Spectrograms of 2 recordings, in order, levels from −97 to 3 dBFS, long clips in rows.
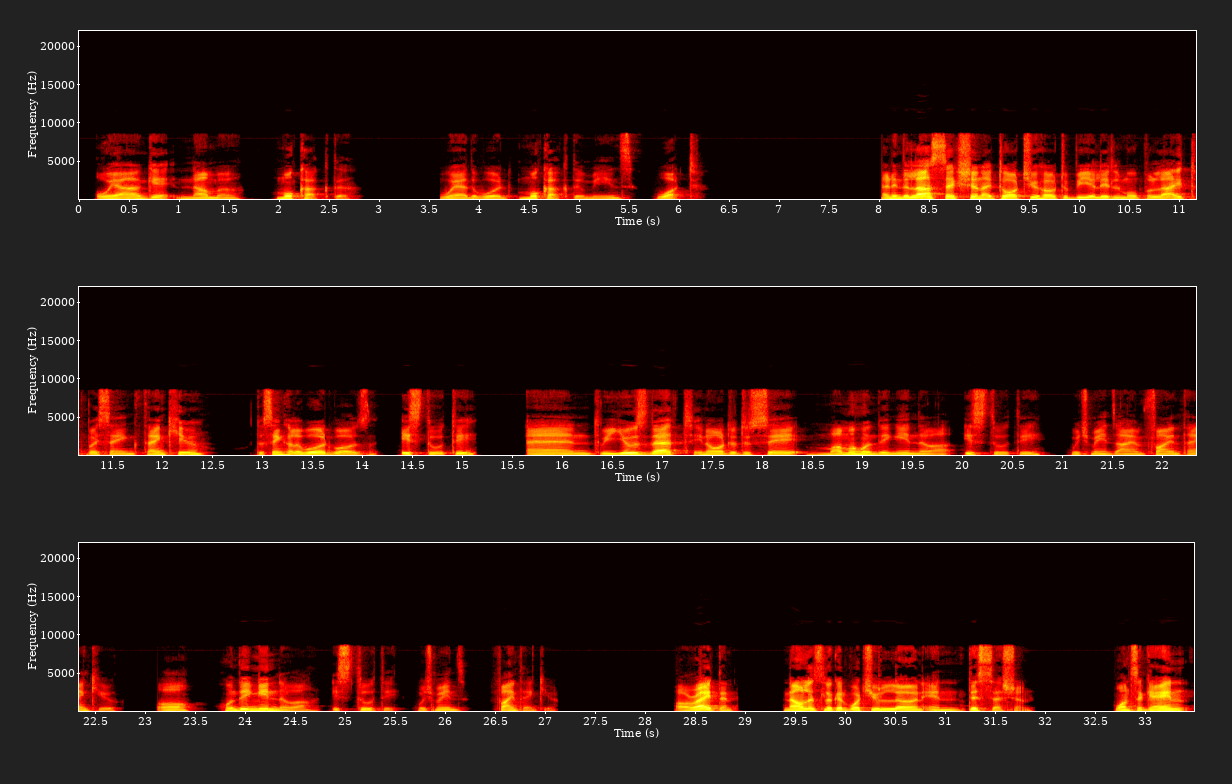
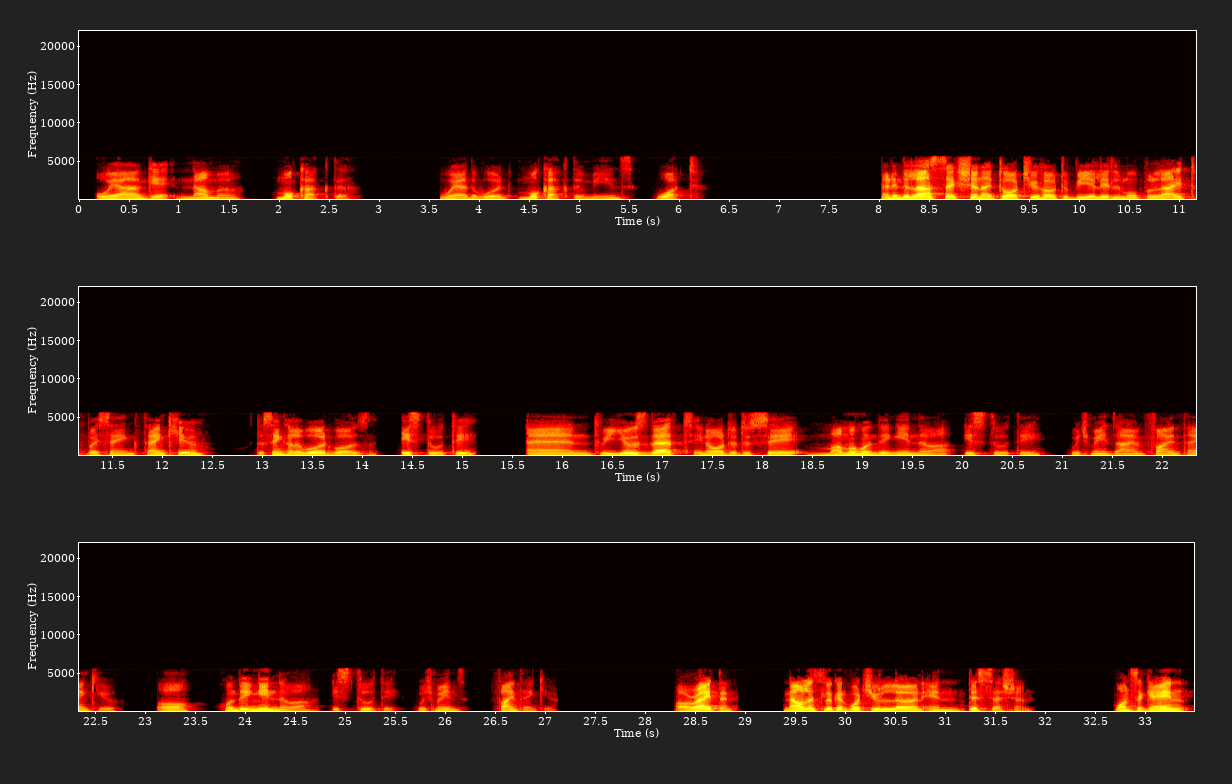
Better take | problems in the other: first | garbled, watery; badly; nothing above 5.5 kHz; slightly in the first

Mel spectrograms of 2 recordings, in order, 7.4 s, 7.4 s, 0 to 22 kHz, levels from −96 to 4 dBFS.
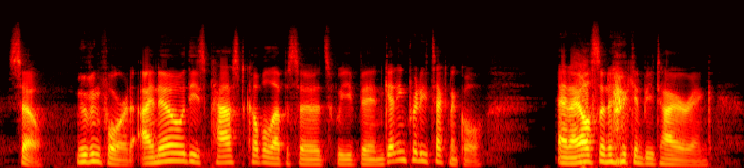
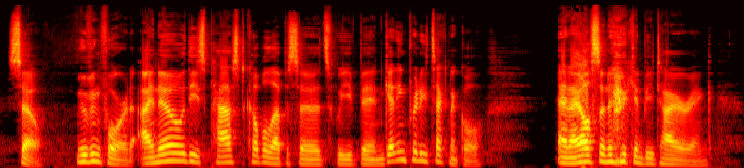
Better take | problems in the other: second | muffled; very; fading above 3 kHz

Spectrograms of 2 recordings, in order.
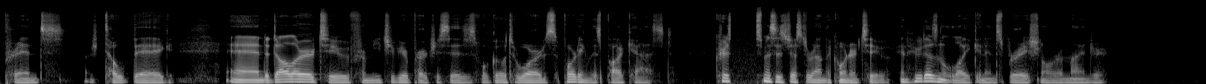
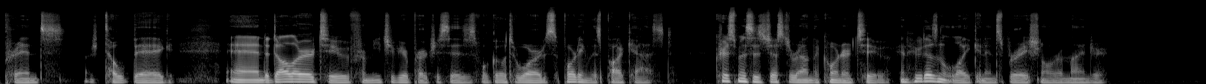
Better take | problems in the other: second | audio freezing; at 7.5 s

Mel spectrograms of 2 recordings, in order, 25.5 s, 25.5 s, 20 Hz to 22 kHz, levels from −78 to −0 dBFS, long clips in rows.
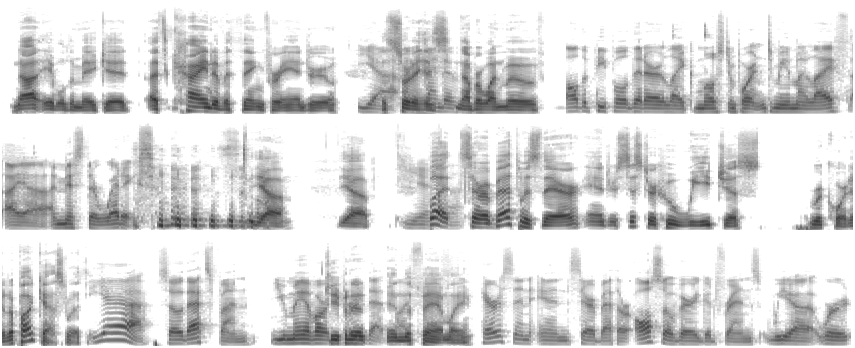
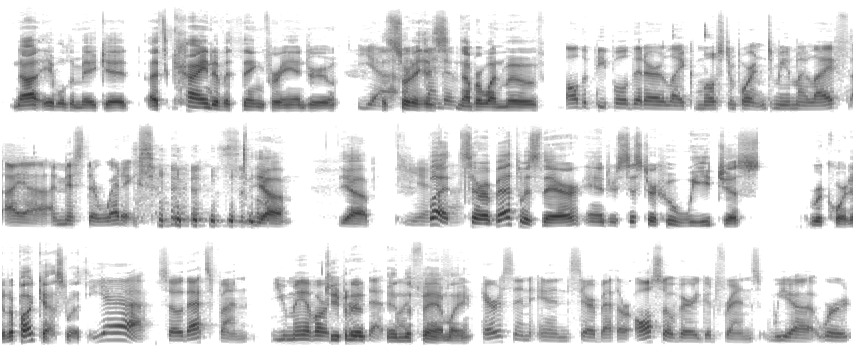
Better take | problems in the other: first | thin; somewhat; fading below 350 Hz

